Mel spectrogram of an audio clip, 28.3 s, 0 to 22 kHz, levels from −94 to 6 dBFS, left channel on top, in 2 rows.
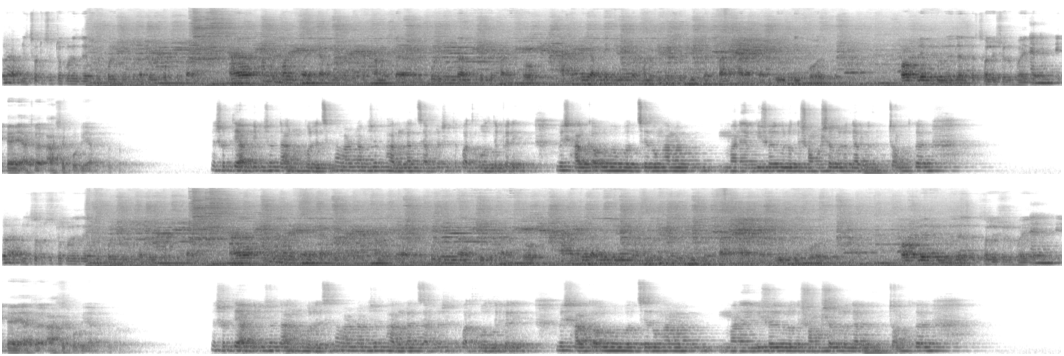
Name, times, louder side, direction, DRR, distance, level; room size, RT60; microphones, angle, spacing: voice 1, 0.0-2.7 3.0-7.1 7.4-11.3 12.0-13.9 14.2-15.3 25.6-25.8, left 2 dB, 65° left, -1 dB, 1.6 m, -28 dB
sound 1, 1.1-12.9, right 1 dB, 15° right, 2.6 m, -28 dB
voice 2, 3.9-4.2 13.7-14.0 16.9-26.9, left 1 dB, 35° left, 0 dB, 3.2 m, -31 dB
10.5 x 9.3 x 8.8 m, 1.0 s
head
